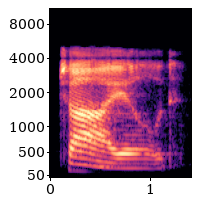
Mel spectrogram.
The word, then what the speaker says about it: child: O singular é aqui. Child. Então você diz il, como se fosse ILL, doente. Child.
